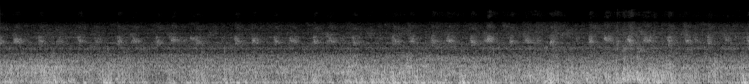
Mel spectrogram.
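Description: A moving long-distance passenger train: a steady rumble of wheels running on the rails, with light high ticking repeating several times a second.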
